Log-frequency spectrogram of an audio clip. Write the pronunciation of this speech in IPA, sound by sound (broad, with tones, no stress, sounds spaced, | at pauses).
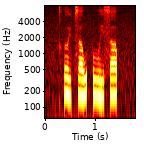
kʰ ɵ˨˩ ɥ t͡s ɐ˨˥ w h uː˨˩ j s ɐ˧ p̚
